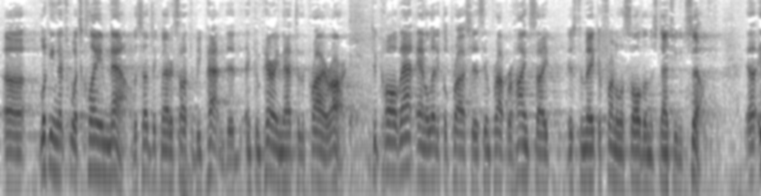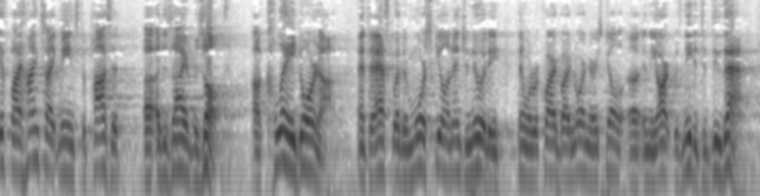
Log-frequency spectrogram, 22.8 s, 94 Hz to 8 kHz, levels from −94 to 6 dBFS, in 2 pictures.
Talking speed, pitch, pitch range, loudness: 195 wpm, 145 Hz, 130-165 Hz, -24 LUFS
